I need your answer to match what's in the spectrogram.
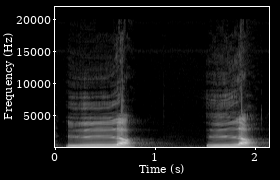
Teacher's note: उच्चारित करते समय हमारी जीव जो है ल ल ध्यान दीजिए ला का जब उच्चारण करते हैं तो जो ला है वह मसूर पर जीभ लगाते हैं · इस तरीके से उठती रहती है मसूरे पर टच रहती है मसूरे पर जीभ टच हो जाती है और हवा जो है वह साइड से दोनों तरफ से निकलती है · टच रहती है मसूड़े पे जीभ, और वायु जो है जीभ के बगल से निकल जाती है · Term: पार्श्विक व्यंजन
